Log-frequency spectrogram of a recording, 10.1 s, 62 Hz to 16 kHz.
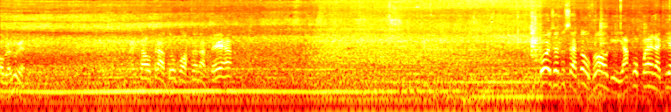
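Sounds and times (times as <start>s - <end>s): tractor engine under load: 0.0s - 10.0s.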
